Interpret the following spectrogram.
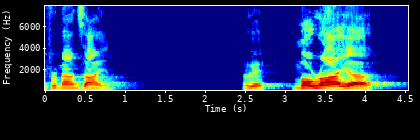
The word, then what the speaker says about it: Moriah: Moriah. Morah is teacher. Mora rhymes with Torah.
